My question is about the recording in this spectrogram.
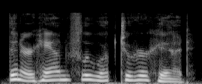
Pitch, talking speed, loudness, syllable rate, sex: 180 Hz, 235 wpm, -16 LUFS, 4.4 syllables/s, female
